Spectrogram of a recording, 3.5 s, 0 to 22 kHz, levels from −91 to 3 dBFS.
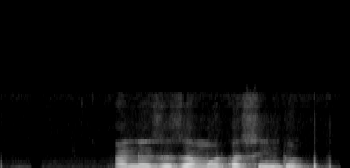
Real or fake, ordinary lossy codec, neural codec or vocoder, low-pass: real; Opus, 24 kbps; none; 9.9 kHz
